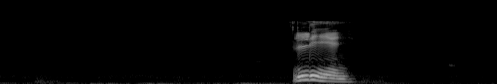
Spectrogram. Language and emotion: Russian, angry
